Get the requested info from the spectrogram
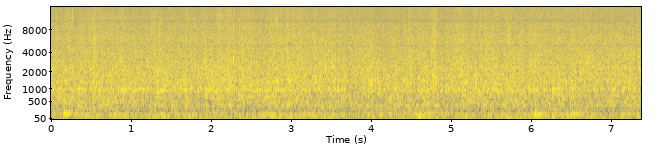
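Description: Water gushing steadily from a spout onto a tiled floor and through a channel of coffee cherries, splashing as the coffee is washed.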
